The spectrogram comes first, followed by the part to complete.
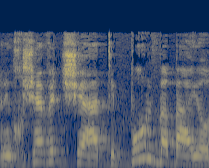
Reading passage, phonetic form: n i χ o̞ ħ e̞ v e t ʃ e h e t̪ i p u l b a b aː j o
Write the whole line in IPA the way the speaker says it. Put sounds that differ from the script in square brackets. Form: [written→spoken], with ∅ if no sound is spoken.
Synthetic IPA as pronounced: n i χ o̞ [ħ→ʃ] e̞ v e t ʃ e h [e→a] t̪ i p u l b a b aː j o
